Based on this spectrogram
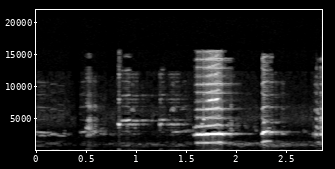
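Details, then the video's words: At Standley Lake, Colorado, on 21 April 2020 around 07:06, a male bald eagle courting a new female gives thin, high, squeaky piping notes, with one louder chittering burst near the middle and a shorter one after. "Bald Eagles"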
